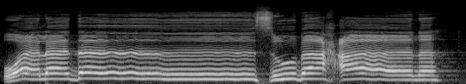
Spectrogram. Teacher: tanwin bertemu dengan sin, iaitu ikhfa hakiki, dengung 2 harakat bacaan dia.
